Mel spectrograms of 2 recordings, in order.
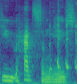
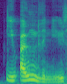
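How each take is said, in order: First: "had" picked out against the disputed word; slower, with emphatic "had"; stress on had. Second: "owned" picked out as the disputed word; emphatic "owned", setting up a correction; stress on owned. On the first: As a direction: lean on "had" as the correction. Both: Real, not acted. Correcting what was said, contrasted word.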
